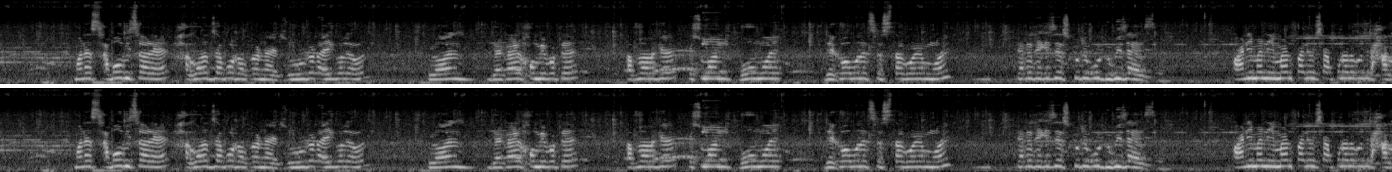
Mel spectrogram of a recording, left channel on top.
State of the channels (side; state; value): both; identical; correlation 1.00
